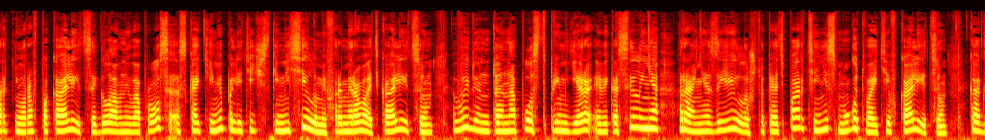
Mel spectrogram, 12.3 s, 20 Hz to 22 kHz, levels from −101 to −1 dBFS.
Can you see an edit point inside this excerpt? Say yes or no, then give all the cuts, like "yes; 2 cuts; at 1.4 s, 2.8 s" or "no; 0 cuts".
no; 0 cuts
